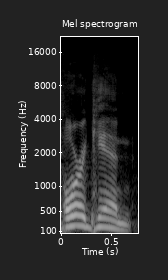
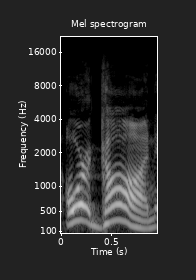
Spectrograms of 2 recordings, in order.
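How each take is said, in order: First: It is said the way locals say it. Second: It is said the way East Coasters say it. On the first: The speaker calls it right. "No, it's Oregon" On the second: The speaker calls it wrong. "y'all say Oregon, and that drives me nuts"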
